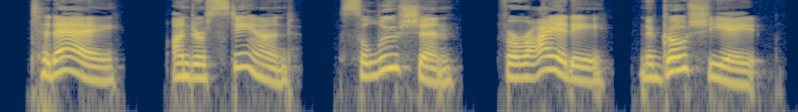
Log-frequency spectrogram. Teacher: The vowel sounds are reduced; they're very relaxed and almost indistinct.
